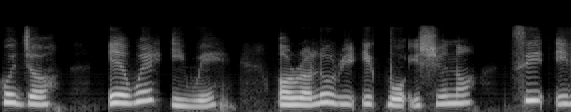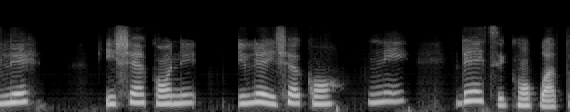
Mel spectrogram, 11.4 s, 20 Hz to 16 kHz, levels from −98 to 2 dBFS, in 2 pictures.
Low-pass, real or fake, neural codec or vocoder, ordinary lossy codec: 7.2 kHz; fake; codec, 16 kHz, 1 kbps, X-Codec, HuBERT features, trained on LibriSpeech; MP3, 96 kbps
